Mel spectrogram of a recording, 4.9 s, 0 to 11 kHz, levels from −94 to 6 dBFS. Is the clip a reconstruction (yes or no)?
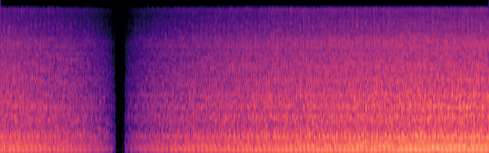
yes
